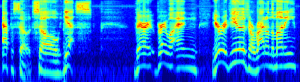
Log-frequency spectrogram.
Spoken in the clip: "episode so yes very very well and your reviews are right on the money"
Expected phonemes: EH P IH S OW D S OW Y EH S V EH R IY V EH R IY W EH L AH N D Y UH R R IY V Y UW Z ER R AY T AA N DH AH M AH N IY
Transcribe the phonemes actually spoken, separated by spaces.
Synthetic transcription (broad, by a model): EH P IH S OW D S OW Y EH S V EH R IY V EH R IY W EH L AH N Y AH R R IY V Y UW Z ER R AY T N DH AH M AH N IY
